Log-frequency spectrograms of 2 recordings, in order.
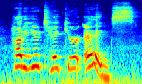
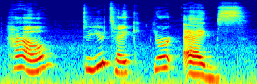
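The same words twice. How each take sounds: First: The sentence is said at a quicker pace. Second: The sentence is said at a slow, careful pace.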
